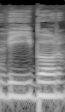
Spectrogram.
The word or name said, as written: výbor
